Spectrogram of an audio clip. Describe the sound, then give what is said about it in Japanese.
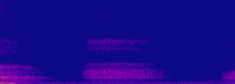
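A deep breath is drawn in through the nose, a soft, airy hiss lasting about a second. Fainter breath noise comes at the start and at the end. “鼻から大きく息を吸って”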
